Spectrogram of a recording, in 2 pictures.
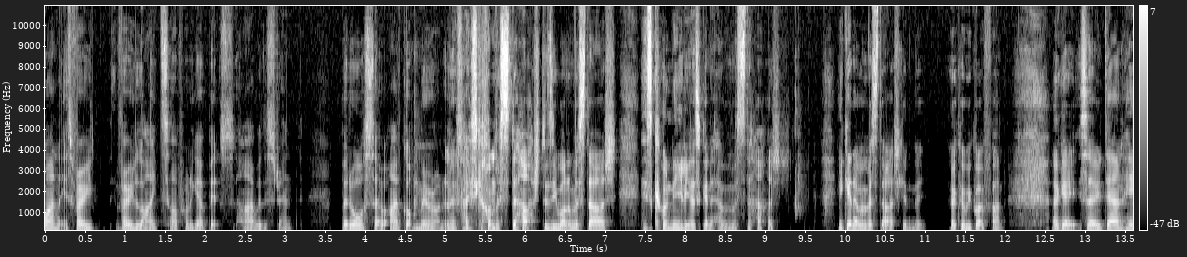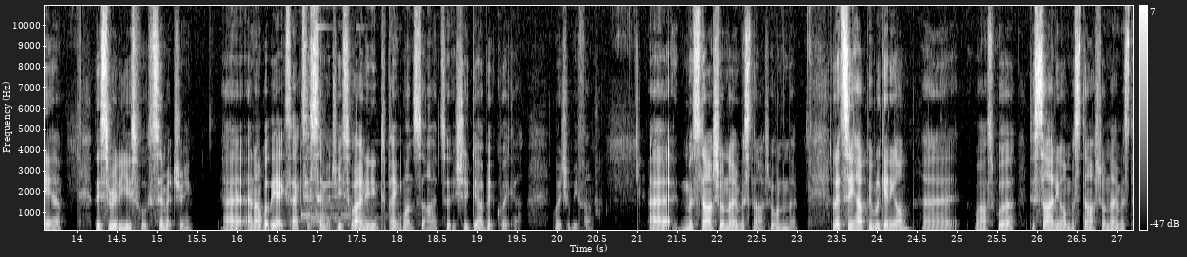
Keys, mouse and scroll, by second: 1.6-4.6 drag, 4.6-27.2 middle drag.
